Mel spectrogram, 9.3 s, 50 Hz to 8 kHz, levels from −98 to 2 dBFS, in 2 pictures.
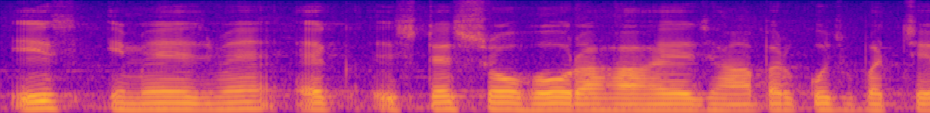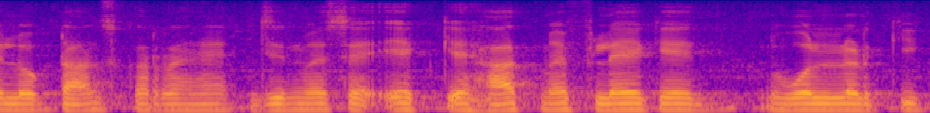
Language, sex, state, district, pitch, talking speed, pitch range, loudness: Hindi, male, Uttar Pradesh, Budaun, 120 Hz, 185 wpm, 115-125 Hz, -25 LUFS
